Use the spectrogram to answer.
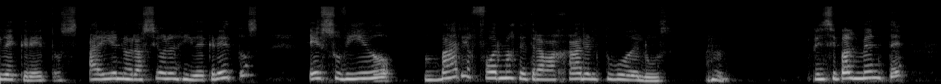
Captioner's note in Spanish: carraspeo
